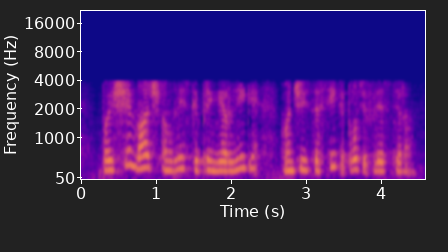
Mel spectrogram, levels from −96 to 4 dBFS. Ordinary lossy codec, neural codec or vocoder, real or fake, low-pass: AAC, 16 kbps; codec, 16 kHz, 0.5 kbps, X-Codec, HuBERT features, trained on LibriSpeech; fake; 7.2 kHz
